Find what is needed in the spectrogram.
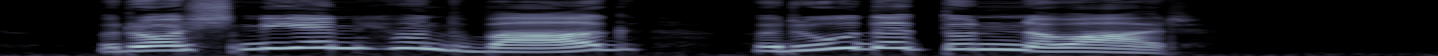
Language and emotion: Kashmiri, neutral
